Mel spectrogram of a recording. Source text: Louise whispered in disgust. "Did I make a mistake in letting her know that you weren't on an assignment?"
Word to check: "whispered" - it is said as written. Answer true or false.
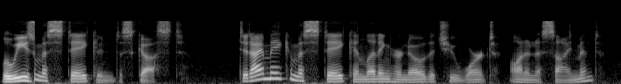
false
